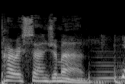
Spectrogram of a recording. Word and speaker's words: Paris Saint-Germain: Is that how you say it? Paris Saint-Germain? – Yeah, or PSG.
